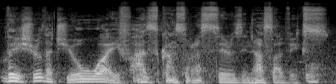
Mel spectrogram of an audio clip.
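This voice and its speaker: Radio drama doctor , male actor: Ugandan accent, grave and hesitant, lively intonation, clear background noise. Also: on the low side, normal speed, close to an everyday voice. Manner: hesitant, explanatory. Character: grave, careful male doctor breaking bad news.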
